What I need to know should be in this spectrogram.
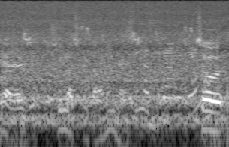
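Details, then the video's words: Bees of a fallen swarm actively moving into a box as they are collected; even droning hum throughout with a brief louder buzz near the end. "Baji's Swarm"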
